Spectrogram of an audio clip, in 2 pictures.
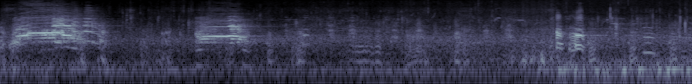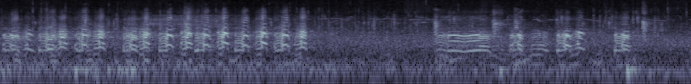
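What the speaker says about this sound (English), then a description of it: "And there's the Canada geese." Canada geese honking loudly nearby at a creek in repeated bursts, several calls overlapping into a noisy, rhythmic chorus with short pauses between outbursts.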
